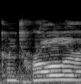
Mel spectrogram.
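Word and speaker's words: comptroller: a Citywide elected official he's the current controller of New York City that's how you pronounce it by the way and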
